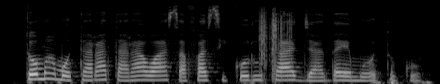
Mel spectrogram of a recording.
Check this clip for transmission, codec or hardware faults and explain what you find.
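There's one hardware fault, cable scratch noise, from 2.59 to 2.92 s: a dense, uneven burst of scratchy rustling sitting just under the speech level. It's likely a worn cable or connector being moved, its contact resistance jumping around fast enough to spray noise into the signal.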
